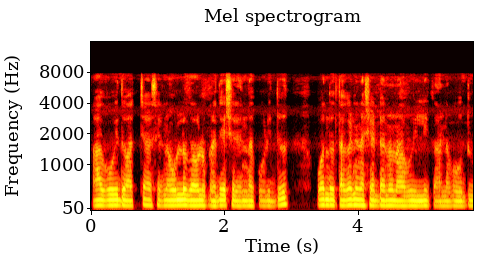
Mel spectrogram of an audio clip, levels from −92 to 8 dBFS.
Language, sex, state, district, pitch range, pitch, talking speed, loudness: Kannada, male, Karnataka, Koppal, 105-115 Hz, 110 Hz, 145 wpm, -17 LUFS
